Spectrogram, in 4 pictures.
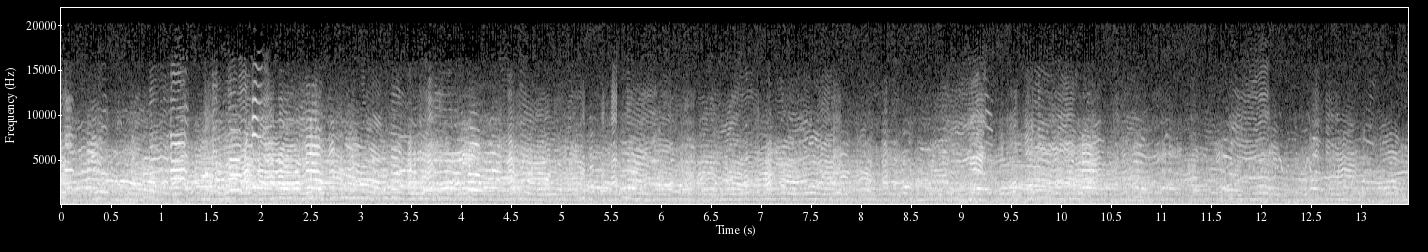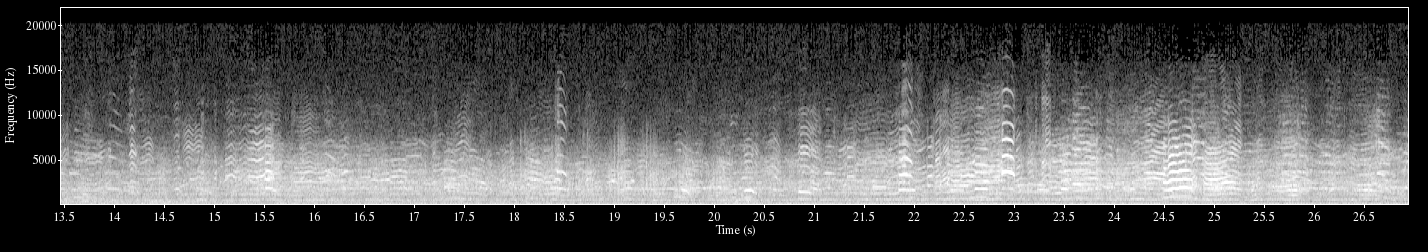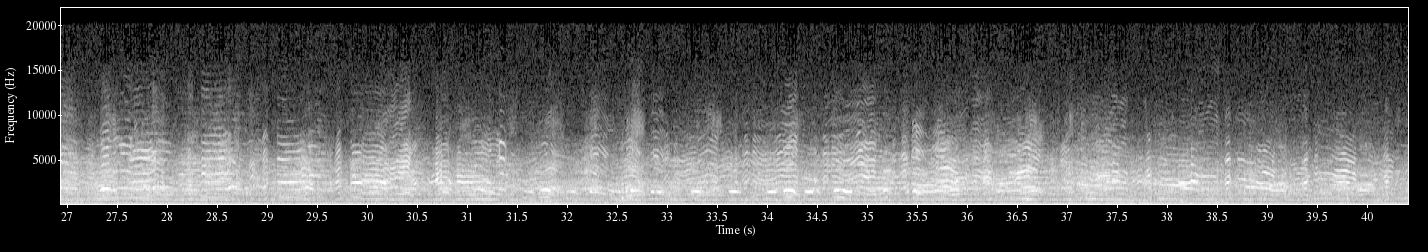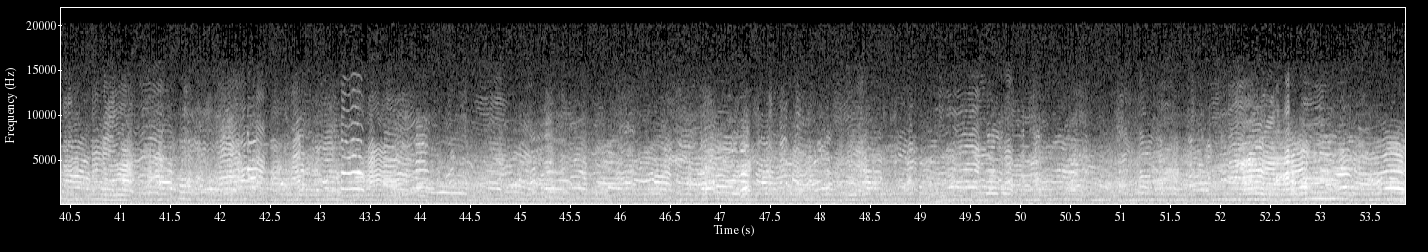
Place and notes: Bempton, UK - Kittiwake soundscape ...
Kittiwake soundscape ... RSPB Bempton Cliffs ... kittiwake calls and flight calls ... guillemot and gannet calls ... open lavalier mics on the end of a fishing landing net pole ... warm ... sunny morning ...
Bridlington, UK, July 2016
